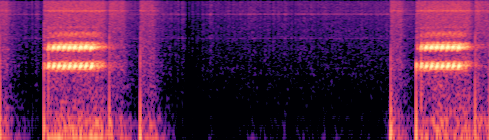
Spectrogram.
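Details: Gray tree frog calling at night after dark in Central Indiana, very loud: two short pulsed trills, each under a second, roughly three seconds apart, with heavy low thumping noises between them.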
